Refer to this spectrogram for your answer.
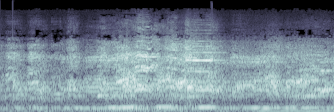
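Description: A flock of geese cackles and honks continuously, a dense, loud chorus of overlapping calls, with no talking.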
